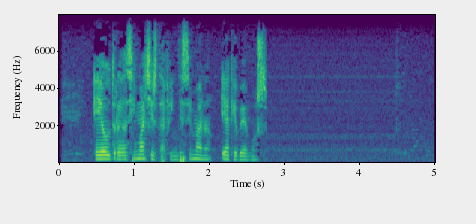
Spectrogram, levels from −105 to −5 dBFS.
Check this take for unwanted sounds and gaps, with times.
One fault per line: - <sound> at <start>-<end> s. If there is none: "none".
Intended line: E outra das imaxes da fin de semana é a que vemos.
none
